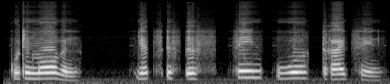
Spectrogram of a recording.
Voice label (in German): Zeitansage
